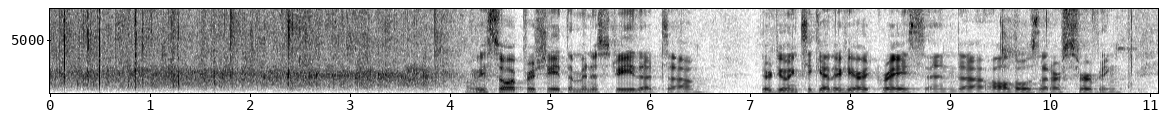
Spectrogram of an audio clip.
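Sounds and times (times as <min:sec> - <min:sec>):
audience applause: 0:00.0 - 0:04.3
speech: 0:04.2 - 0:10.9.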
